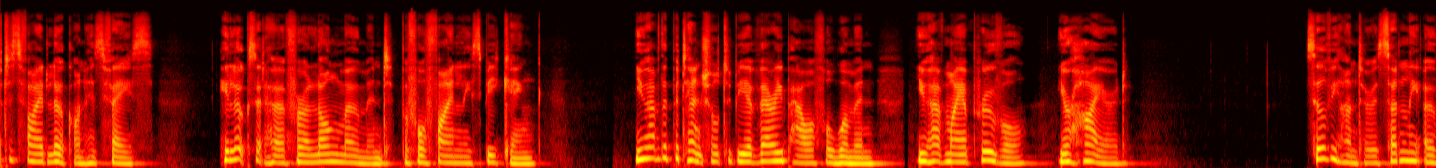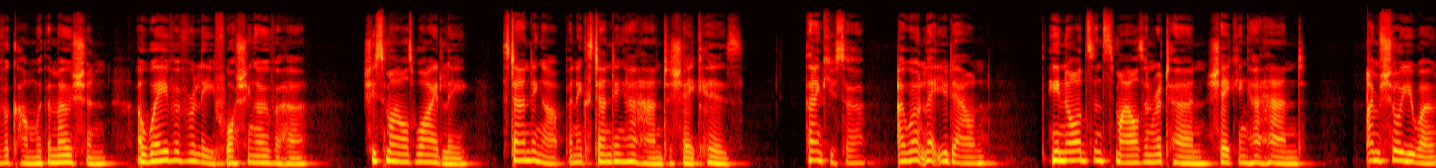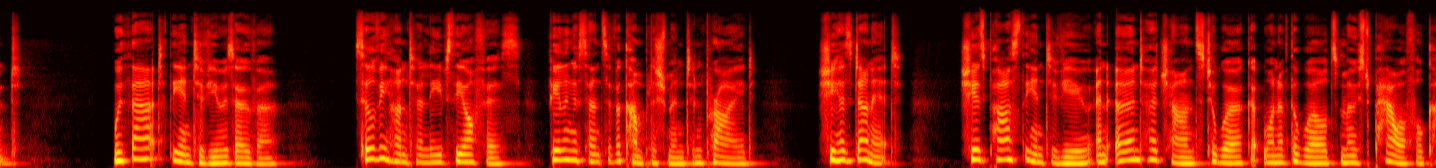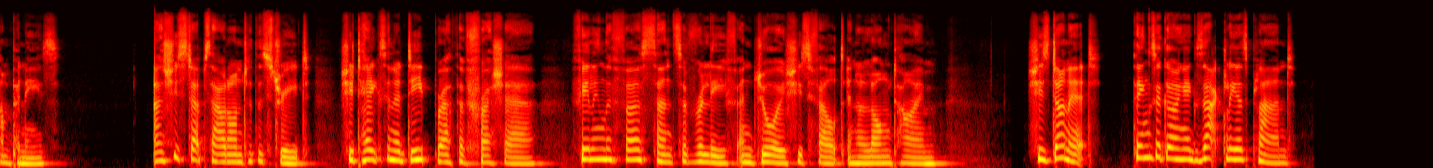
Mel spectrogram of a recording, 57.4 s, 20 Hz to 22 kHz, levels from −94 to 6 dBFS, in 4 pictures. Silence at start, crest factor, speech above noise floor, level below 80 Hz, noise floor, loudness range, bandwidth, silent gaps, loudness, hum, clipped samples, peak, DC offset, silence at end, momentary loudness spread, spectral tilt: 0 s; 20 dB; 50 dB; -68 dBFS; -78 dBFS; 3 LU; 16.5 kHz; 6.08-6.12 s, 12.92-13.02 s, 22.20-22.24 s, 27.83-27.88 s, 29.68-29.77 s, 36.81-36.87 s, 44.47-44.52 s, 53.20-53.30 s; -28 LUFS; none; under 0.1%; -8 dBFS; under 0.1%; 1.4 s; 8 LU; -4.5 dB/octave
